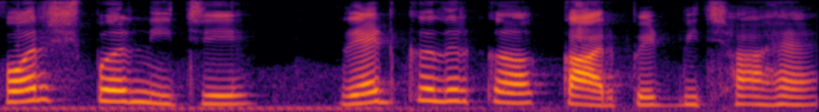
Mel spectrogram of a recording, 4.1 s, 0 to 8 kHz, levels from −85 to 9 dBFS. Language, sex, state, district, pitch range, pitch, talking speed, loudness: Hindi, female, Punjab, Pathankot, 205-280 Hz, 225 Hz, 130 wpm, -17 LUFS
